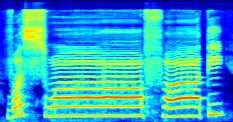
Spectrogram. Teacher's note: فا کو زیادہ لمبا نہیں کرنا، صرف صاد کو لمبا کرنا ہے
